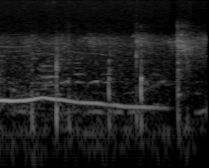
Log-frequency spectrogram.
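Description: A voice holds one long drawn-out call that rises slightly and then glides gently down, with a few sharp taps or clicks underneath.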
